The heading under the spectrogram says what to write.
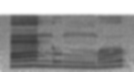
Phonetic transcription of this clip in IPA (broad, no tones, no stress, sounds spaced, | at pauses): ɛ n u ŋ ŋ͡m ʊ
